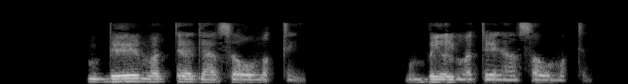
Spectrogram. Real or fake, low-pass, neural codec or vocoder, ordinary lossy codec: fake; 7.2 kHz; codec, 16 kHz, 1 kbps, FreqCodec, smaller model; MP3, 32 kbps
